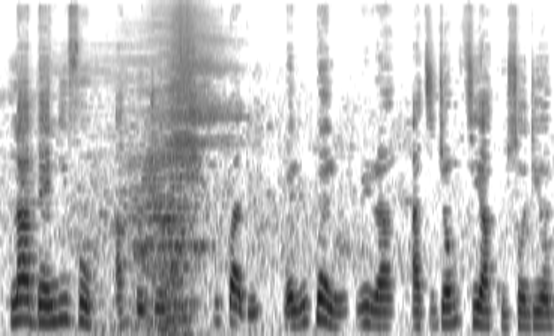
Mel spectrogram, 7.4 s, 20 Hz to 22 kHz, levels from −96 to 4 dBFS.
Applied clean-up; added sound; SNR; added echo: classical method Wiener filter.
